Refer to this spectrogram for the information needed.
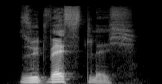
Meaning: southwestern
- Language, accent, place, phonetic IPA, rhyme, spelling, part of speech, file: German, Germany, Berlin, [zyːtˈvɛstlɪç], -ɛstlɪç, südwestlich, adjective, De-südwestlich.ogg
